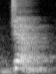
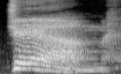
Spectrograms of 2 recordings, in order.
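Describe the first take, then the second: First: The word is cut short. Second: The word is drawn out long. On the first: The speaker calls it wrong. "짧게 잼 이게 아니라" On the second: The speaker calls it right. "리듬을 길게 가져가 주시면 됩니다"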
